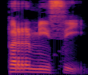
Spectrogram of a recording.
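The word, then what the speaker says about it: permisi: excuse me in Bahasa to say excuse me in basa you simply just need to say permiss okay how do you say it again per Mei Peri okay so that's how you say excuse excuse me per and then how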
